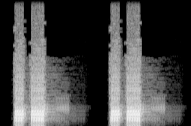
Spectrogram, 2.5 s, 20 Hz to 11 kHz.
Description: » гудок Размер: 28 кб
